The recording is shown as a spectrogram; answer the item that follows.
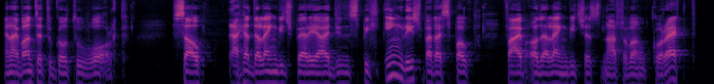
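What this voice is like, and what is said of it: Foreign accent. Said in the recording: “Bill had a foreign accent”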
